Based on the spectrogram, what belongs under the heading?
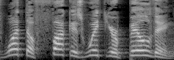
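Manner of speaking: loud yell out the window; yelling neighbor. Retold or imitated. Loud neighbor yelling from his window, furious shout. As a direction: bark it like an angry neighbor. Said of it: "he goes".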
